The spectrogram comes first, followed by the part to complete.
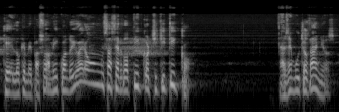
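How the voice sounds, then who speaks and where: A middle-aged man, a priest giving a sermon and telling a story, with pauses for emphasis and voices for the people he quotes. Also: sits high. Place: church. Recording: long church reverb.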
